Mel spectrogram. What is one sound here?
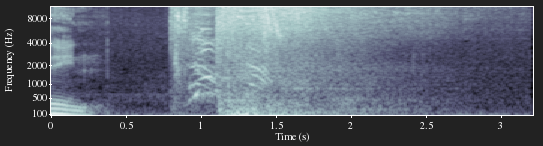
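A magical beam hums and crackles.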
